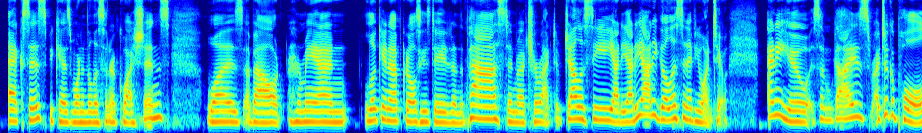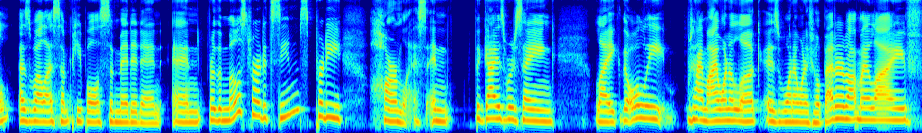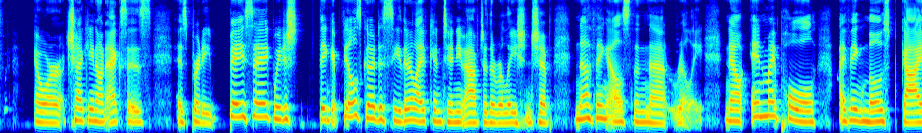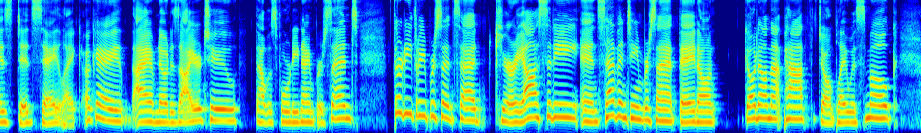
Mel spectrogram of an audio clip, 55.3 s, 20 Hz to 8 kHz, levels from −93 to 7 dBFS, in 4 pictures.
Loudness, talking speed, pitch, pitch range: -21 LUFS, 150 wpm, 210 Hz, 190-240 Hz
